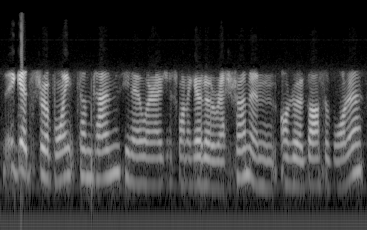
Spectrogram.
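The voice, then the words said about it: British English accent. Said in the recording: “that English accent that you have there ... the most British terms ... my accent”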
